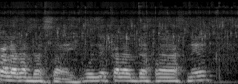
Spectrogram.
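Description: Fish browning in a frying pan for a curry, a steady sizzle running under a person talking close by.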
